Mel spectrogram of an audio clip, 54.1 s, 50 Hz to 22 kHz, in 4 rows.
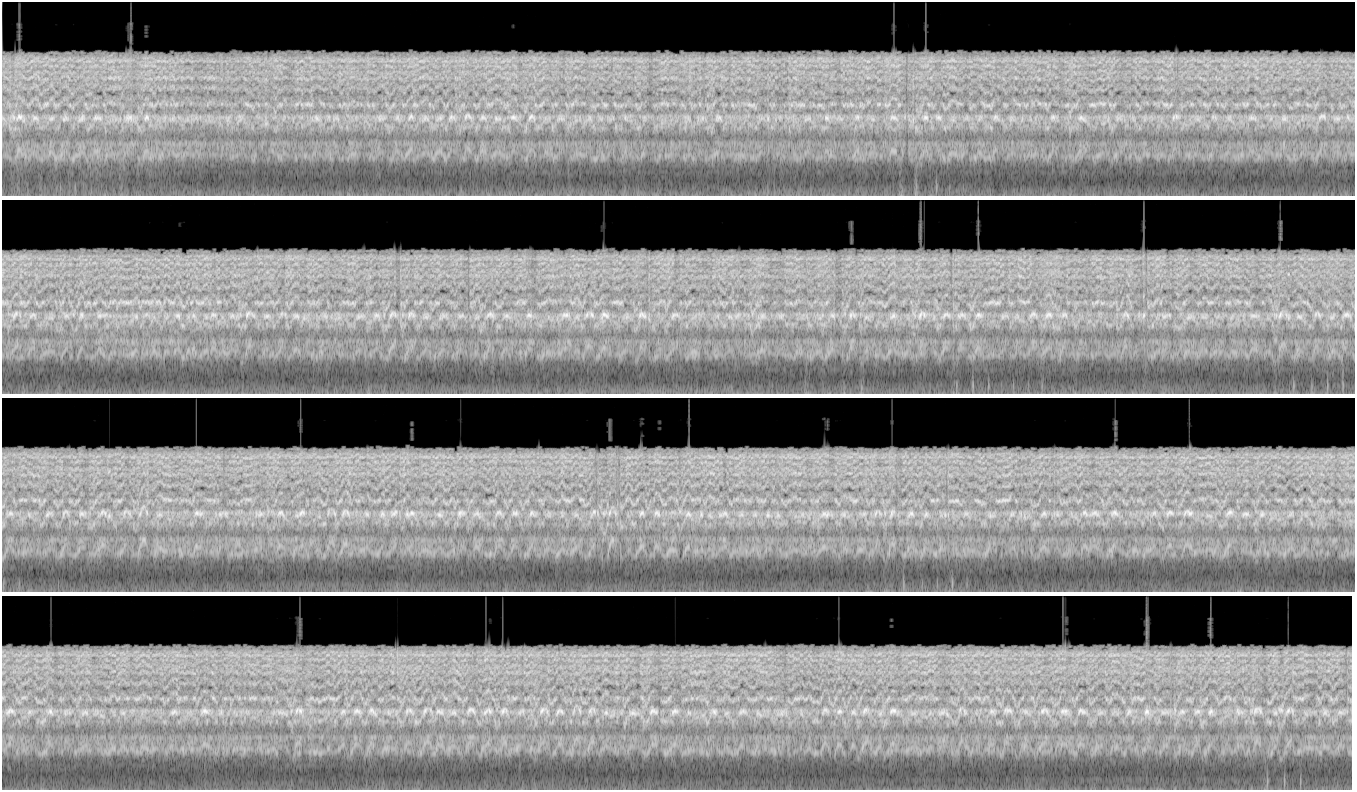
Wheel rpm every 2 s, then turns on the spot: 230, 230, 230, 230, 230, 230, 230, 210, 230, 230, 230, 230, 230, 230, 230, 230, 220, 230, 230, 230, 230, 230, 230, 230, 220, 230, 230.
none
